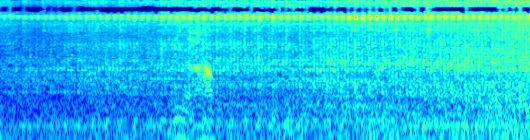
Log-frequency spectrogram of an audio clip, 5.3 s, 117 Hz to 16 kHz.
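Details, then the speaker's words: 2014 Toyota Vigo Champ 2.5 diesel, one owner: steady, even diesel clatter at idle with a firm low rumble and no knocks or misses. The engine runs tight and healthy. "เครื่องดีแท้แน่นอนครับผมเสียงเครื่องดังที่มันดังแน่นมากเหมือนเดิมนะครับวันนี้นะครับไม่ทันไม่ไอแน่นอนนะครับ"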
